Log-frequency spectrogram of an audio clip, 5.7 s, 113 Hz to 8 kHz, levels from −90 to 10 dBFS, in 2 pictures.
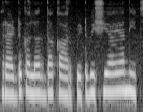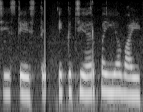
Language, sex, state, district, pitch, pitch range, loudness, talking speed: Punjabi, female, Punjab, Kapurthala, 230 Hz, 220-240 Hz, -13 LUFS, 155 wpm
